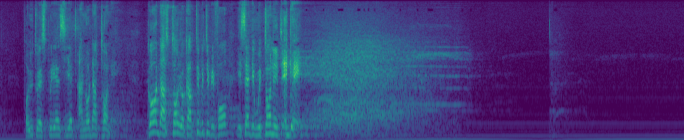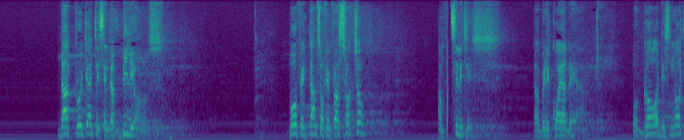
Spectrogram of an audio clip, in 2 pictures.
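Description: A man preaches loudly and with passion through a microphone in a large echoing hall.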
